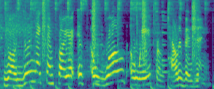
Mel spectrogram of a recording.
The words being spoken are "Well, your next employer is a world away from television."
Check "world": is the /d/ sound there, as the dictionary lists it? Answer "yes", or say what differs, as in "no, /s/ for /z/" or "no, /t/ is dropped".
yes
